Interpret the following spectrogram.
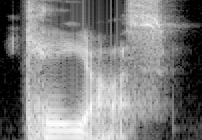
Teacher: Use the k k sound like cake plus the long A, kay, and then the ah sound like hot and stop, chaos. We link the two vowels with the ee sound like yes and yesterday.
